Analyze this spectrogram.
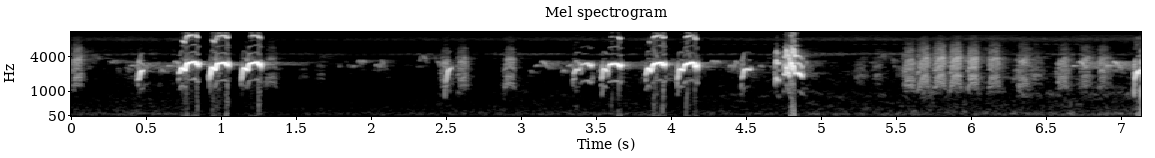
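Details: Wild sooty-headed bulbul calling rivals near a simple trap as birds gather: two bursts of loud, clear, hooked whistled notes, rising then dropping, three to four per burst, followed by softer scattered chatter.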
